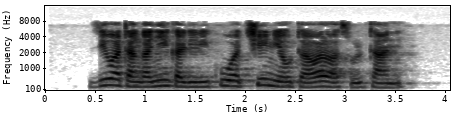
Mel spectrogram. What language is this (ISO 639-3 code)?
swa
